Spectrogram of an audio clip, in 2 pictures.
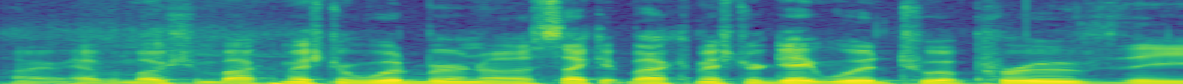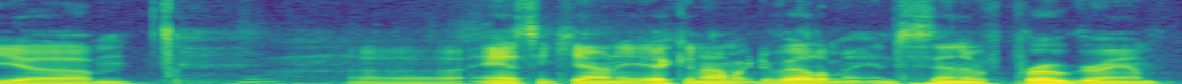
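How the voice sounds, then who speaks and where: A man's voice: medium pitch, fast talker, a little mellow. A man chairing a public county board meeting, brief and agreeable, moving through procedure.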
